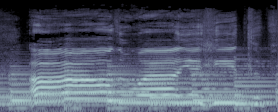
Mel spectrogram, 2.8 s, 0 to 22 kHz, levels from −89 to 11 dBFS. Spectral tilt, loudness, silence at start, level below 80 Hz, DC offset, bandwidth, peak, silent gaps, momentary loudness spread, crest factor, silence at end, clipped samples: -4.5 dB/octave; -14 LUFS; 0 s; -46 dBFS; under 0.1%; 16.5 kHz; -2 dBFS; none; 6 LU; 14 dB; 0 s; under 0.1%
